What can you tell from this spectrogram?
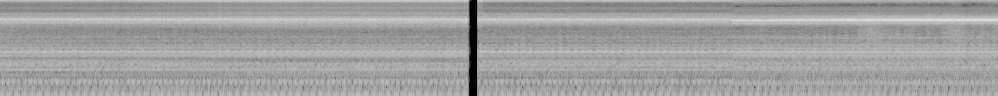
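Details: Surrmed heavy-duty nebulizer compressor, brand new, running: steady buzzing motor hum with a fast rattling pulse and a brief dropout.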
